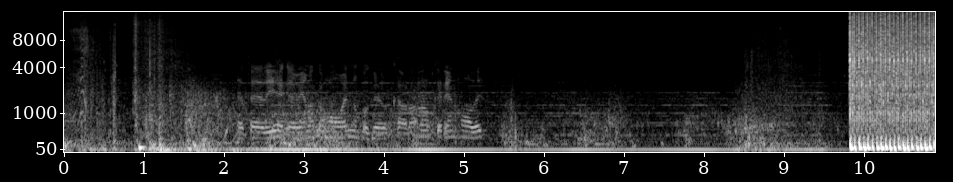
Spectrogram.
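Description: Water bubbles and gurgles in a muffled, underwater way.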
